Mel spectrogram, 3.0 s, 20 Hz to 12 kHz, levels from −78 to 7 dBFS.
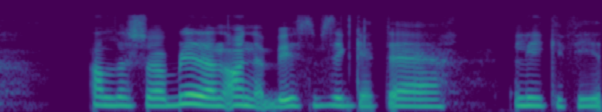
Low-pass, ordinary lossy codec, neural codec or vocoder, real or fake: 7.2 kHz; none; none; real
